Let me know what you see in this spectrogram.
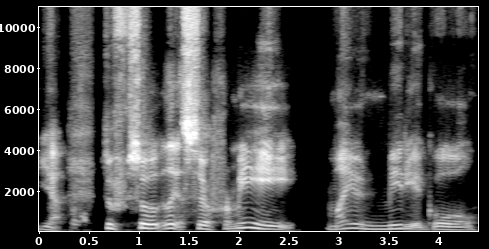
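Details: Adult speaker; typical speech.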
